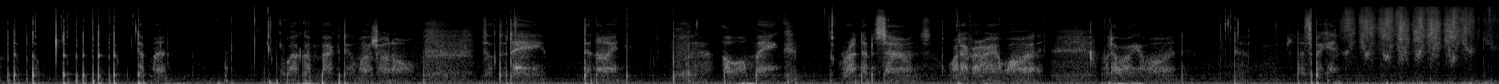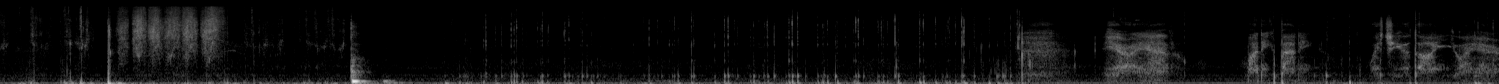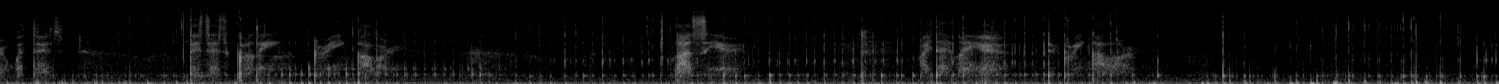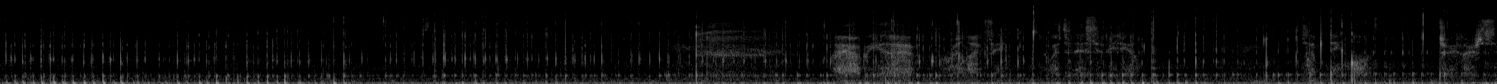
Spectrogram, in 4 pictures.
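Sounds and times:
whispering: 1.4s - 1.8s, 2.8s - 4.2s, 4.8s - 6.4s, 7.1s - 13.6s, 26.0s - 30.7s, 31.8s - 34.1s, 36.7s - 37.5s, 39.2s - 41.4s, 53.2s - 56.4s, 57.9s - 59.9s.

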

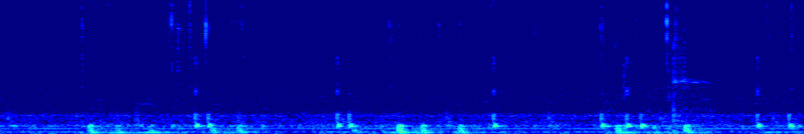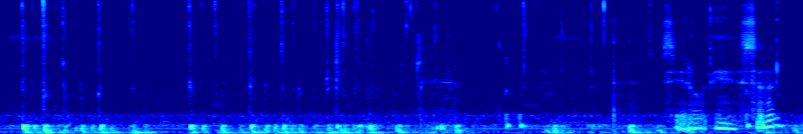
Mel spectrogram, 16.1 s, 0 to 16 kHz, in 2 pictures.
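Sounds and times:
computer keyboard typing: 0.8s - 2.5s, 3.3s - 5.0s, 7.6s - 14.8s.

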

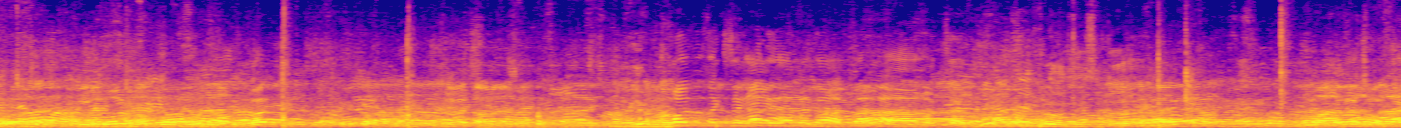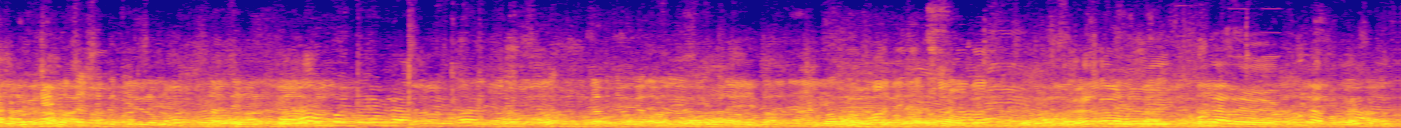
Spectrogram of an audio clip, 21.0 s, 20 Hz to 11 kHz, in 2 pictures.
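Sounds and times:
many men talking: 0.0s - 21.0s.

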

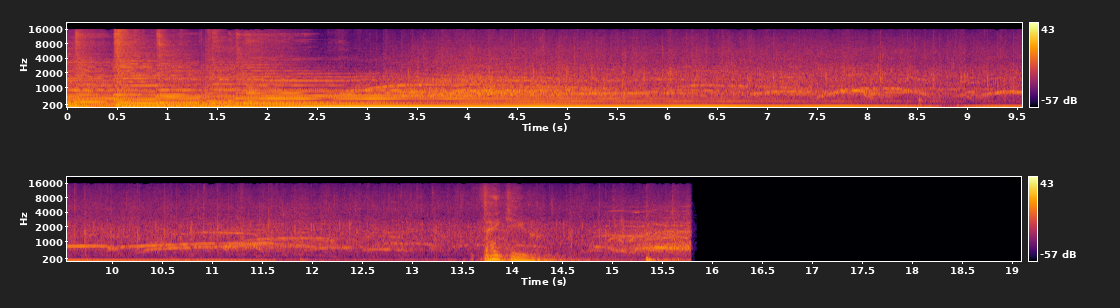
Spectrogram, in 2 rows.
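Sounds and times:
acoustic guitar chord ringing: 0.0s - 10.9s
crowd applauding and cheering: 2.0s - 15.8s
high-pitched screams: 2.7s - 13.2s.

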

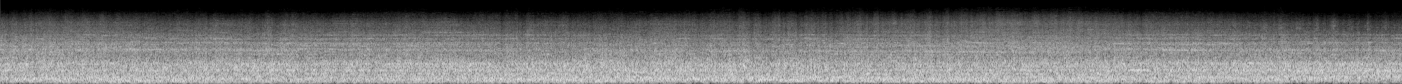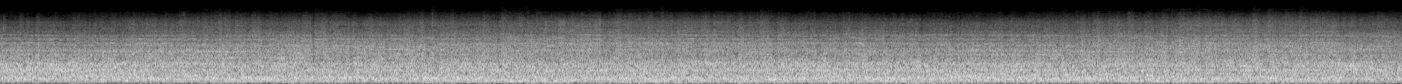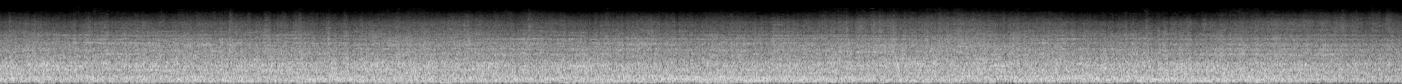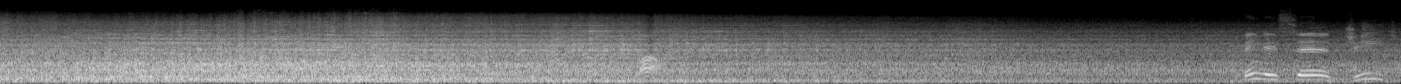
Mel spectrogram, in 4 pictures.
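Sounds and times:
clickety-clack over rail joints: 0.0s - 52.0s
freight train wheels rumbling on rails: 0.0s - 56.0s.

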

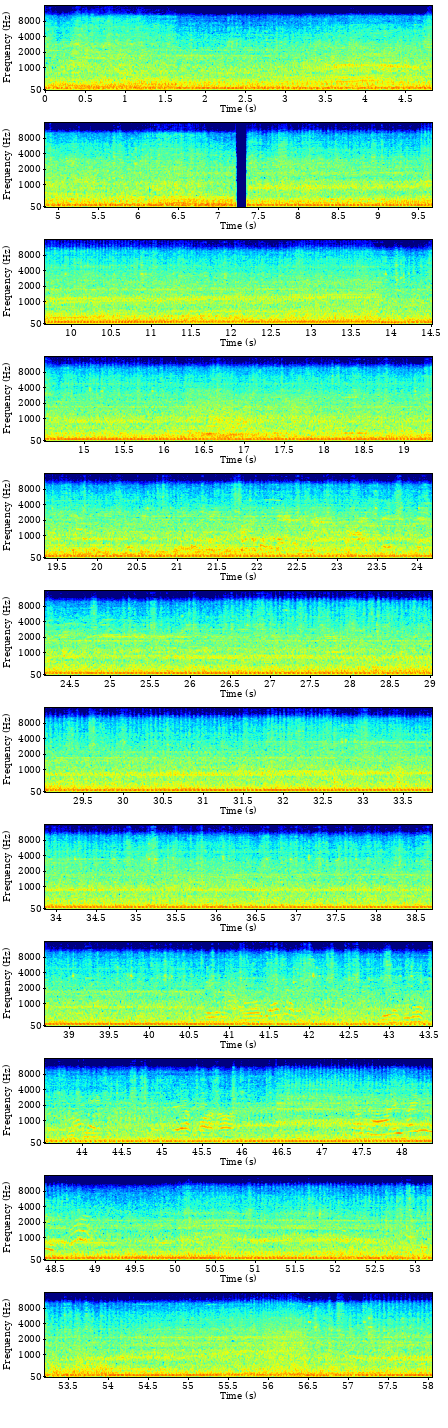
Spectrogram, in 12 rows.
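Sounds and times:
traffic and road noise: 0.0s - 58.0s
vehicle engine running: 0.0s - 58.0s.

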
